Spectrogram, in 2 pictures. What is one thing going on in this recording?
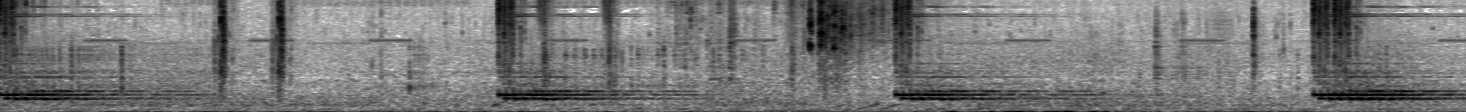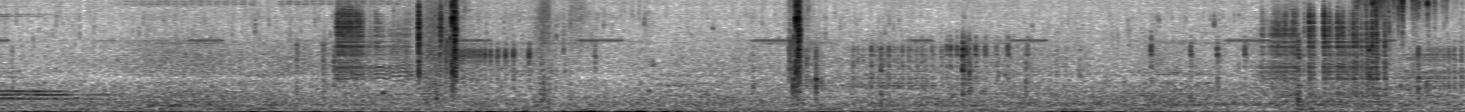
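Soft game chimes and clicks sound as items are picked out.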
